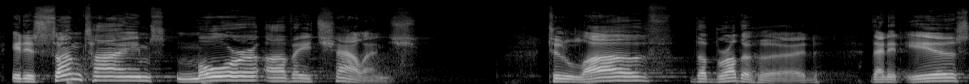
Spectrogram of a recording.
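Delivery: slow, deliberate statement, each word weighed; slow and weighty, letting the congregation take in every word; very slowly. Shown as a demonstration. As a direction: spell it out slowly so it sinks in. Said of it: "I want to say it very slowly".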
